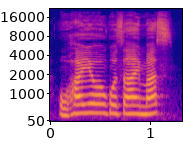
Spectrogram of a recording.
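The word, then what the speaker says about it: おはようございます: 발음이라고 보시면 됩니다 그러니깐 자가 아니라 Z 발음이 들어가서 자 이렇게 발음을 하셔야 됩니다 자 발음 주의하시면서 두 번 연습해 보도록 할게요 오하요 고자이마스 오하요고자이마스네 안녕하세요라는 인사 존댓말로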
